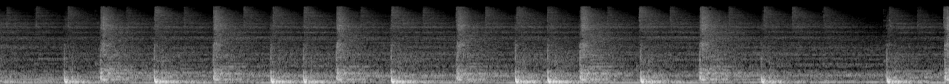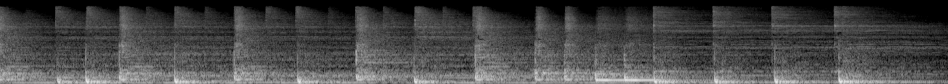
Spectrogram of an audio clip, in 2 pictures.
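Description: Drum kit played in a steady beat: bass drum and snare strikes with cymbals ringing over them, stopping right at the end.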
